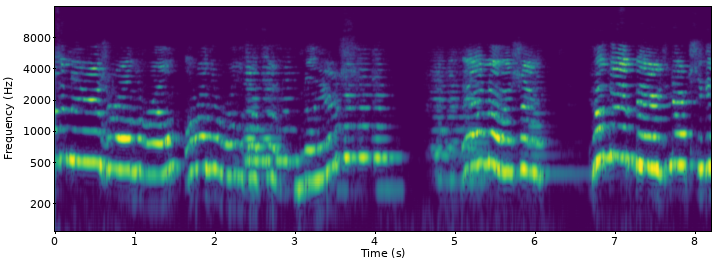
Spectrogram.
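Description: A woman singing in a high voice, the pitch sliding up and down, together with violin playing. The sound drops out briefly a little past the middle and goes quiet again for a moment about three quarters through.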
